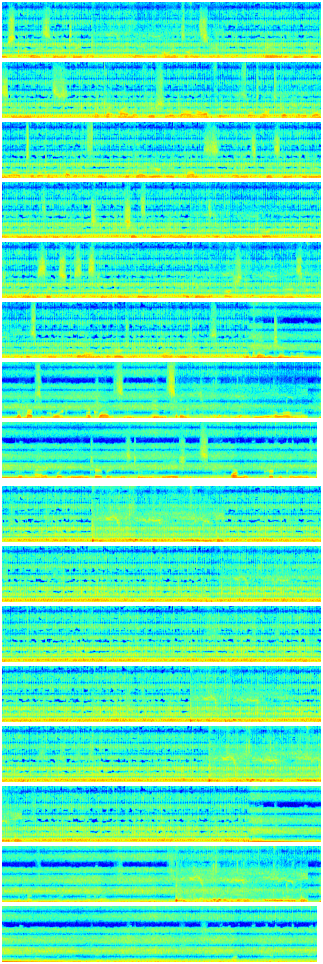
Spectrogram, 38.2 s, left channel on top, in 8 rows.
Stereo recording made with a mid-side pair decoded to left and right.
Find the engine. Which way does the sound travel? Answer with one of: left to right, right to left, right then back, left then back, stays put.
stays put.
